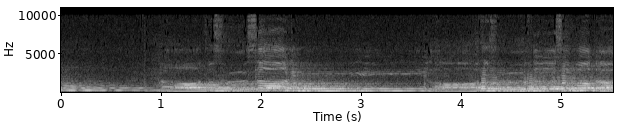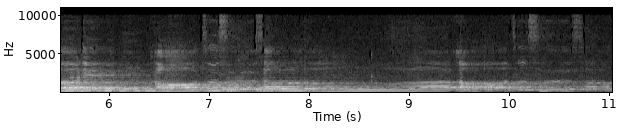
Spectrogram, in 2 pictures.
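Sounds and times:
guitar playing: 0:00.0 - 0:09.1.

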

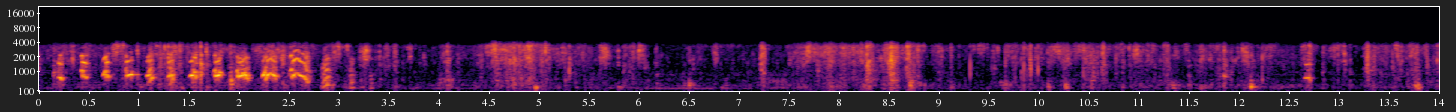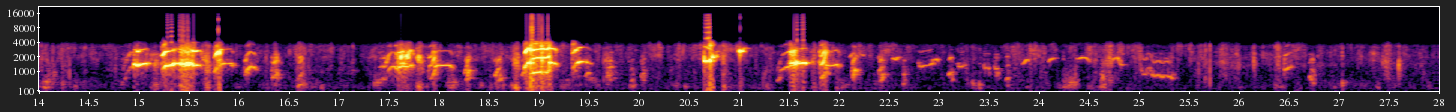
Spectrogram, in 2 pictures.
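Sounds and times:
dog whimpering and yipping: 0:00.1 - 0:03.5, 0:14.8 - 0:16.8, 0:17.4 - 0:27.6.

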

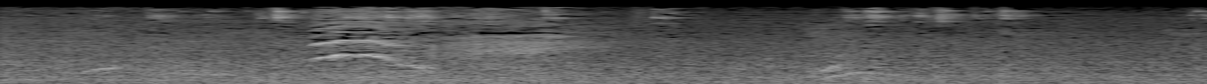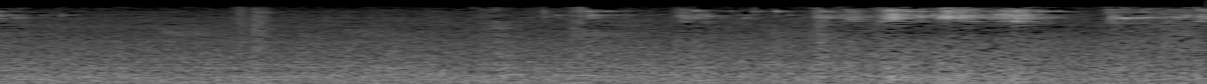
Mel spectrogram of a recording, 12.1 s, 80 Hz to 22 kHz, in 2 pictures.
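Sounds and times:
toddler squealing: 0:01.4 - 0:03.0.

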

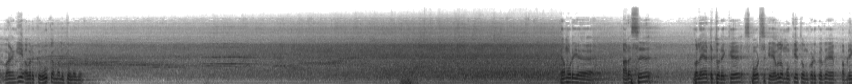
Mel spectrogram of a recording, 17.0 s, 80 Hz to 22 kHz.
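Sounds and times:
audience applauding: 0:00.5 - 0:11.8.

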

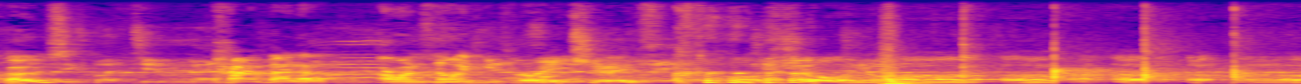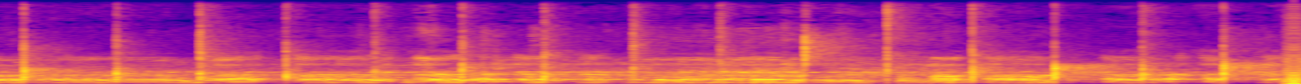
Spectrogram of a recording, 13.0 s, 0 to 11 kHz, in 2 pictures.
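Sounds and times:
clapping beat: 0:04.7 - 0:13.0.

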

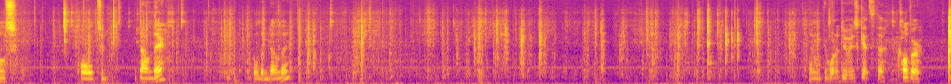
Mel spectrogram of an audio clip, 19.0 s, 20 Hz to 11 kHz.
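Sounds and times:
cables clicking and scraping: 0:00.0 - 0:18.2.

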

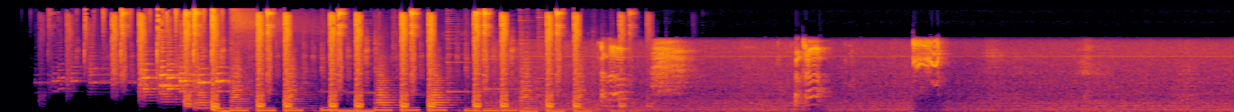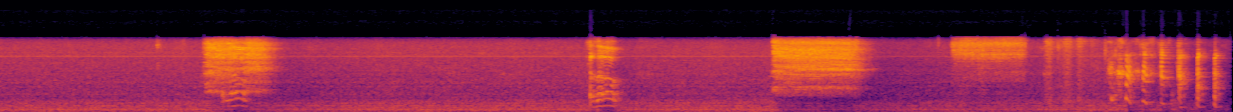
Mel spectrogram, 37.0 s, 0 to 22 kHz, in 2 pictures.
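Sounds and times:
macaw call: 0:13.8 - 0:14.3, 0:21.6 - 0:22.8, 0:30.2 - 0:31.7.

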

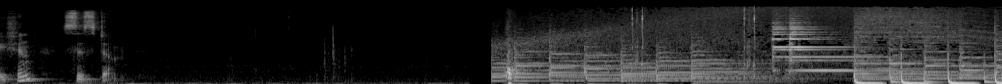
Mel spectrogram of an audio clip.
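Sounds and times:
outro music: 0:04.9 - 0:10.0
quick clicks: 0:06.3 - 0:06.6, 0:07.4 - 0:07.7
electronic music with heavy bass beat: 0:06.5 - 0:10.0
bell-like notification chime: 0:07.7 - 0:08.9.

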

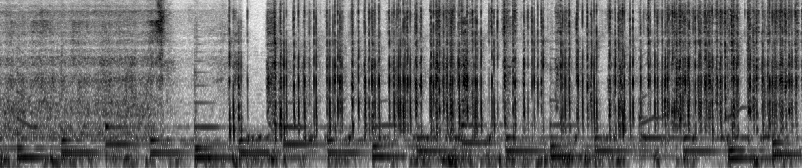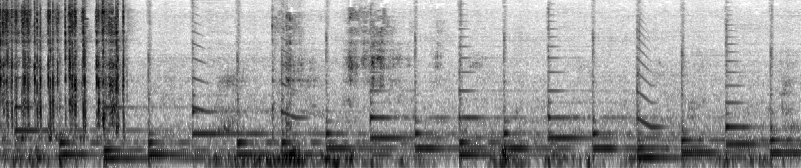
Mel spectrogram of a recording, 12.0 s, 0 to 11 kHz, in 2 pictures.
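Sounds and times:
background music: 0:00.0 - 0:12.0
firecrackers cracking: 0:01.7 - 0:07.0.

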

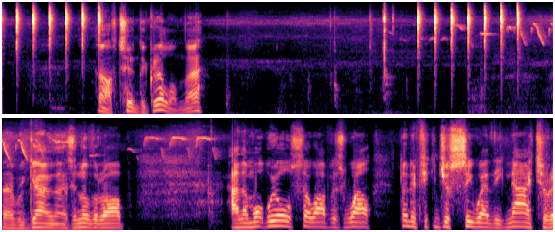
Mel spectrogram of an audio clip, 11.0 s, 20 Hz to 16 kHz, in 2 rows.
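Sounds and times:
gas hob igniter clicking: 0:00.0 - 0:01.1, 0:03.3 - 0:05.4.

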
